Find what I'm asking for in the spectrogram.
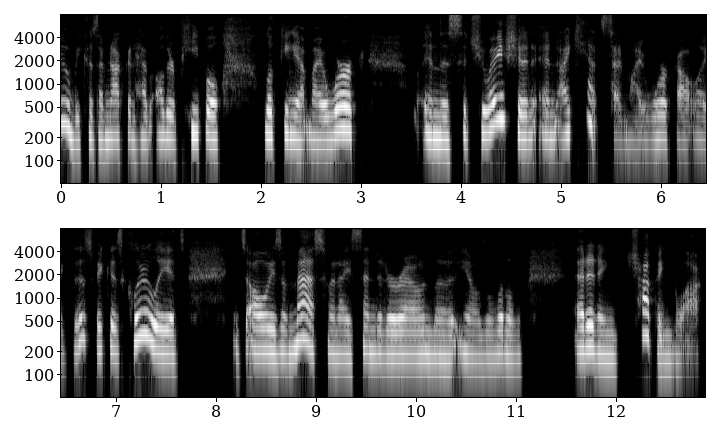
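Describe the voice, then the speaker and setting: A woman's voice: medium pitch, a little fast, a little mellow, dry recording, studio quality. A woman telling a personal story casually as an interview guest, often restarting her sentences and acting out what people said. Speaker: podcast guest, writer.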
